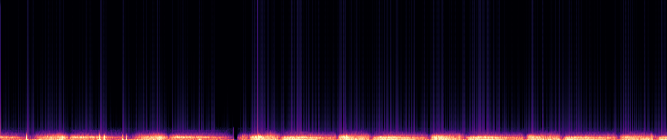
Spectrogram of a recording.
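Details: Repeated breaths with low-pitched wheezy tones, scattered crackles and coarse crackles during inspiration: COPD lung sounds with prolonged expiration.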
